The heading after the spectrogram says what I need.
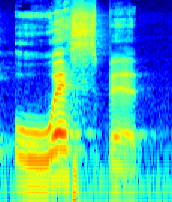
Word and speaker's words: huésped: In your hotel, you are considered a huésped. A huésped is a guest. And again, here we have la H, or the H, and we are not going to pronounce that.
